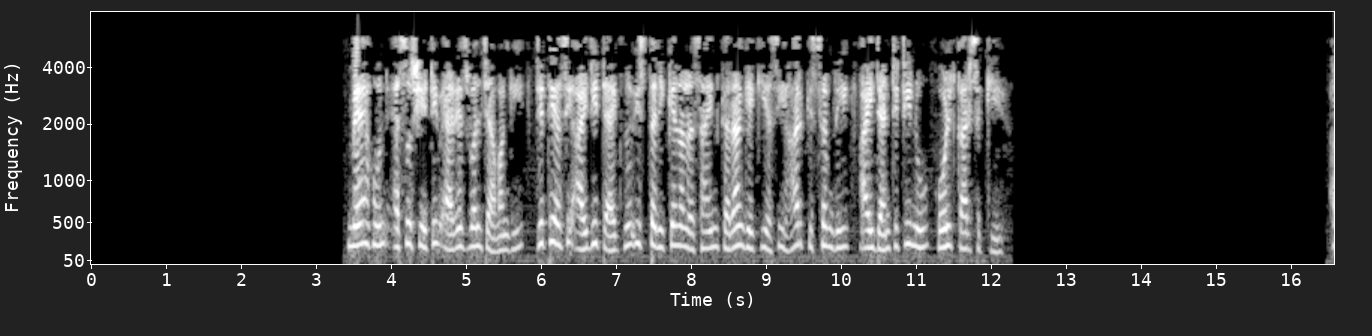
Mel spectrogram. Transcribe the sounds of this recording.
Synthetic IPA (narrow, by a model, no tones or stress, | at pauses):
mɛ̃ːɦʊnɛsoːsieːʈɪʋɛːɾezʋəlt͡ʃaːʋãːŋɡiːd͡ʒɪt̪ʰːeɐsĩːʔaːiɖiːʈɛːɡnũːɪst̪əɾiːkenaːləsaːɪnkəɾãːŋɡeːkiəsĩːɦəɾkɪsəmd̪iːaːɪɖɛ̃ɳʈɪʈiːnũːhoːlɖkəɾsəkieː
